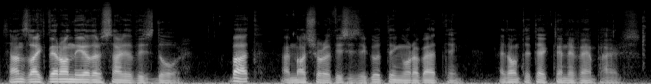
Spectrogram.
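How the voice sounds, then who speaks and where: Man playing a low-voiced, wry vampire priest. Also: brisk, clear, resonant tone, natural voice. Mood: cautious, wry. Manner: dry, sardonic, reassuring. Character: centuries-old male vampire priest hunter, wry, weary, protective. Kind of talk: acted audio roleplay.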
